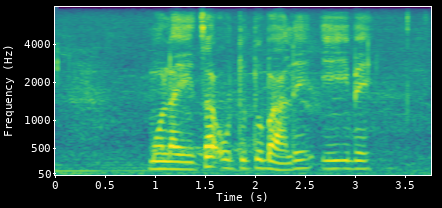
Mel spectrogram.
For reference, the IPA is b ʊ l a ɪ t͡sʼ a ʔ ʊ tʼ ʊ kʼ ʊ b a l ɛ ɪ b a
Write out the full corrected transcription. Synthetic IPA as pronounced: m ʊ l a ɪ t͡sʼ a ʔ ʊ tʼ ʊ tʼ ʊ b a l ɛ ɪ b ɛ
